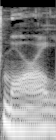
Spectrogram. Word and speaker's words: Morrill: And it's pronounced Morrill, like not immoral, but Morrill. But it's M-O-R-R-I-L-L.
